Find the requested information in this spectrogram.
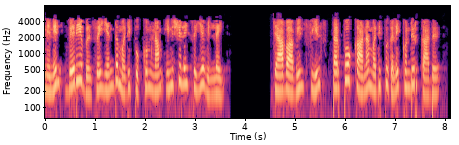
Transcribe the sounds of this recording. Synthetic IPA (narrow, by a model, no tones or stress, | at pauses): nɪnɪlʋeɾɪjɐbɪlsɐɪɛnd̪ɐmɐðɪpːɯkːɯmnaːmɪnɪʂɐlɐɪsɛjːɐʋɪlːɐɪ | d͡ʒaːʋaːʋɪlfiːlst̪ɐrpoːkːaːnɐmɐðɪpːɯɣɐɭɐɪkːɔɳɖɪɾɯkːaːðɯ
